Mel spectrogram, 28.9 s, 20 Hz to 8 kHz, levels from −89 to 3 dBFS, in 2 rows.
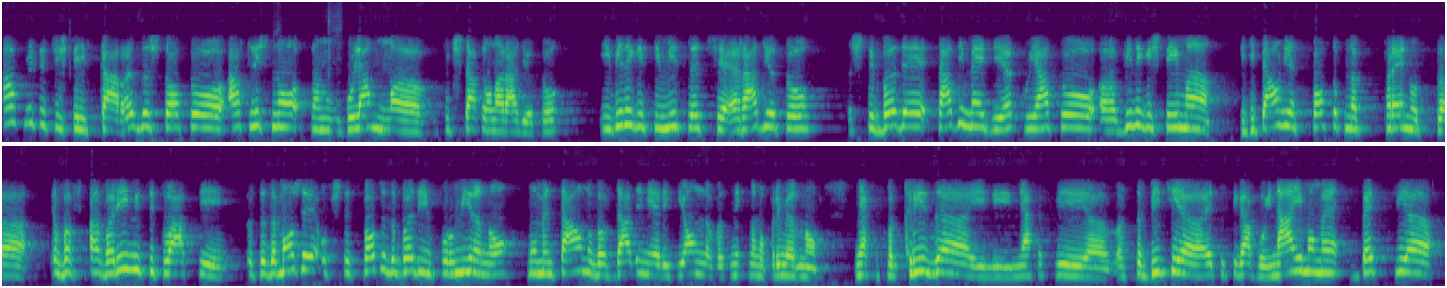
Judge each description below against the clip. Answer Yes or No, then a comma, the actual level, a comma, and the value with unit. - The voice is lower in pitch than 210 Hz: No, high, 220 Hz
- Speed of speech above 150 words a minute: No, average, 125 wpm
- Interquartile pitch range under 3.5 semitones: No, average, 4.1 semitones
